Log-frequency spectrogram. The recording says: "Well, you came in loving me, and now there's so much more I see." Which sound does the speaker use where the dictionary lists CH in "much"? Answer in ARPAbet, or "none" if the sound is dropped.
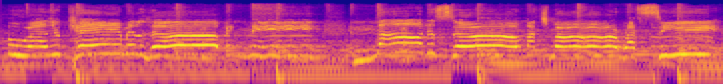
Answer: CH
